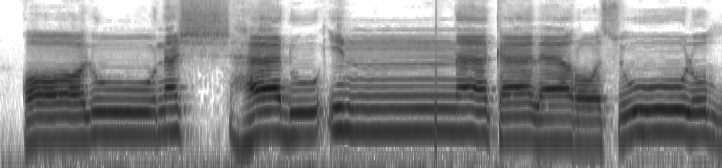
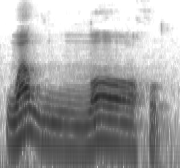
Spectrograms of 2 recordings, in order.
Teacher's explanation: Ingat kaidah tajwidnya, lafaz Allah apabila didahului oleh tanda dhammah, oleh harokat dhammah atau harokat fathah, maka lafaz Allahnya mesti dibaca tebal, alias tafkhim, mendekati suara o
